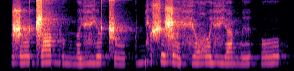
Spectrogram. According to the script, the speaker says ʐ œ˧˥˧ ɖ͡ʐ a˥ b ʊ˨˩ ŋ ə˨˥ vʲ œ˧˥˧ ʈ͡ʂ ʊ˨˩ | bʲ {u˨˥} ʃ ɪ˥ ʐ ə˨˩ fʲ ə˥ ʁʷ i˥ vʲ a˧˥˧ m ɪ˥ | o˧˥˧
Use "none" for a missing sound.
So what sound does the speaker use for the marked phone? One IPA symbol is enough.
u˥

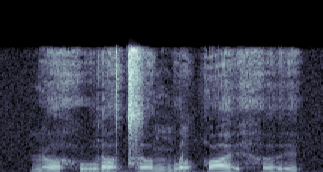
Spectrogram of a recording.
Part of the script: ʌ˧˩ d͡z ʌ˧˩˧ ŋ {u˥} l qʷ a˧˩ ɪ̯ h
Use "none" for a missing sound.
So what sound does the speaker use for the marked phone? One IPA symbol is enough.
u˥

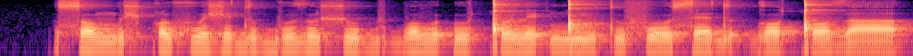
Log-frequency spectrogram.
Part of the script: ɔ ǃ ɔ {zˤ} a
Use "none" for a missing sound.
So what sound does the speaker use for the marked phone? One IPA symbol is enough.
ð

